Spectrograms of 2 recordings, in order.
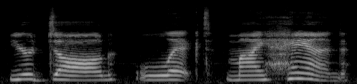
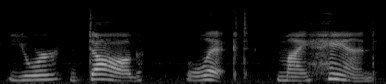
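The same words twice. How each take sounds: First: It is said noticeably louder. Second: It is said at a normal, quieter volume.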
